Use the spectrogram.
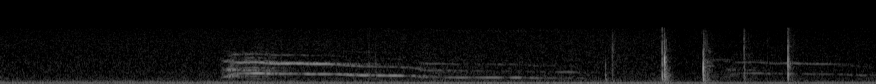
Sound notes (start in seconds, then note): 2.2 wolves howling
